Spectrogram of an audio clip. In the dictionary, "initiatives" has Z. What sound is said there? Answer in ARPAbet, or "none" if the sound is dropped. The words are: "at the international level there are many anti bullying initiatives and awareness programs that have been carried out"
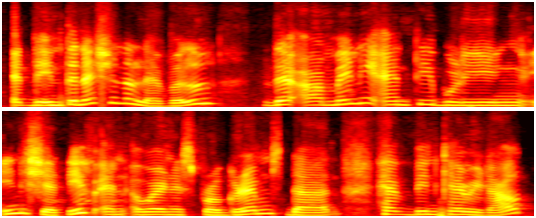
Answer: none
